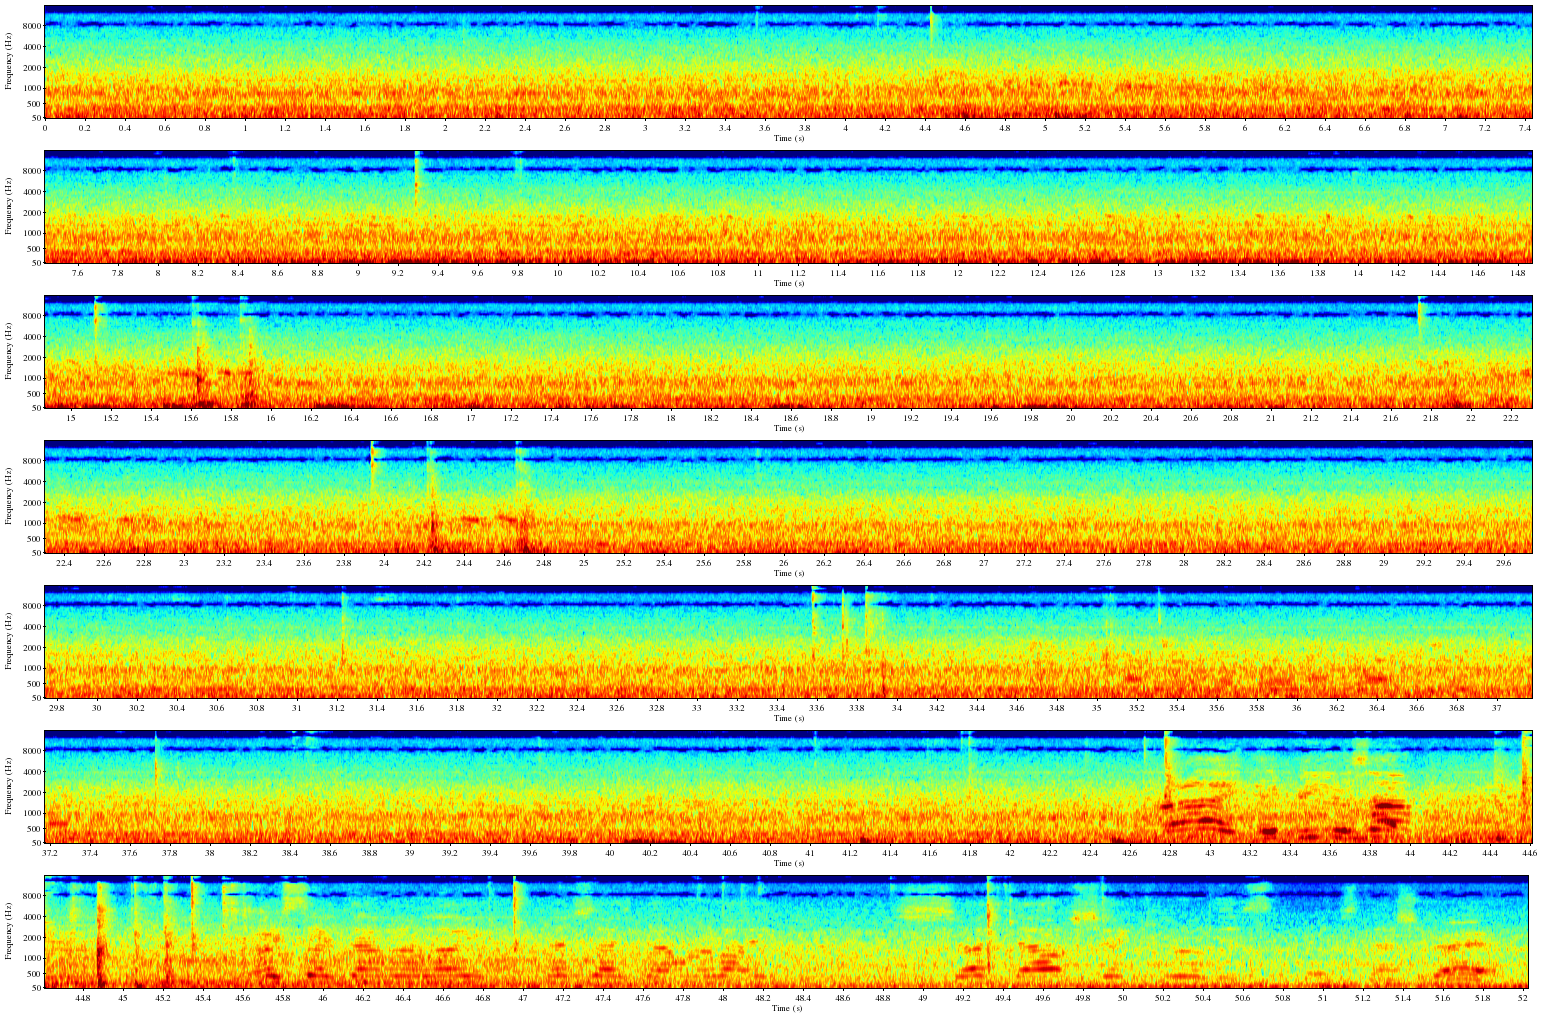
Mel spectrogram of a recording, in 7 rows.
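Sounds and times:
hum of aircraft engines: 0:00.0 - 0:52.0
low rumble of wheels rolling: 0:00.0 - 0:52.0.

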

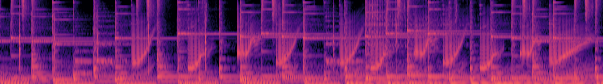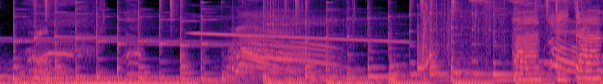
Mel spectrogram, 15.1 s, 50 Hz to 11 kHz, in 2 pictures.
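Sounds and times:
cartoon background music: 0:00.0 - 0:15.0.

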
